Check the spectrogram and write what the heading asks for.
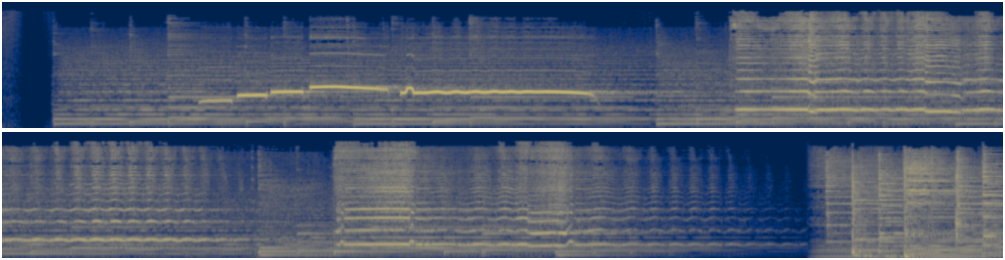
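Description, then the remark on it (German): A melodic instrumental song plays alone, a bright lead line gliding over sustained harmonies and steady bass, building in layers across several sections before a louder, denser passage near the end. “Hören wollen wir aber gleich etwas Musik.”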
